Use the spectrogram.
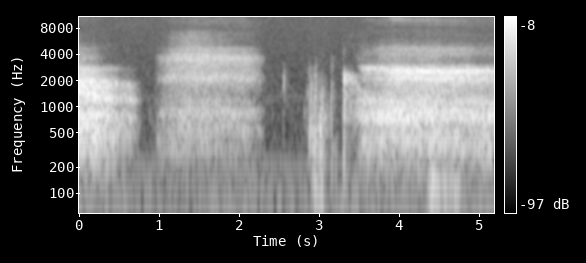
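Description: Slow, deep breaths during a gentle yoga twist: a long airy exhale, a pause, a few short sniffs and catches, then another long steady breath, close and soft.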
